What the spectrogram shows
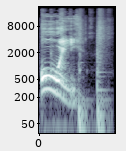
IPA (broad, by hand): ɔɪ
